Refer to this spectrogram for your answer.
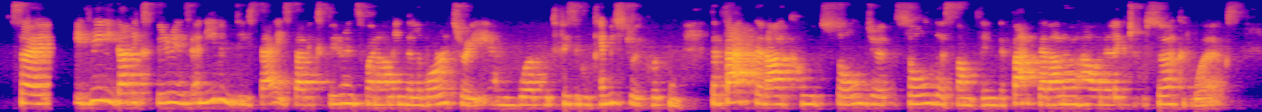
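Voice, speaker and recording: With a German accent, a woman talks at a fairly quick pace in a fairly high voice with ordinary pitch variation. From Switzerland, near Zurich. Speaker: scientist. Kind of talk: interview. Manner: halting.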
